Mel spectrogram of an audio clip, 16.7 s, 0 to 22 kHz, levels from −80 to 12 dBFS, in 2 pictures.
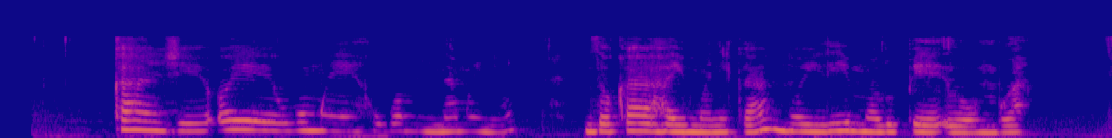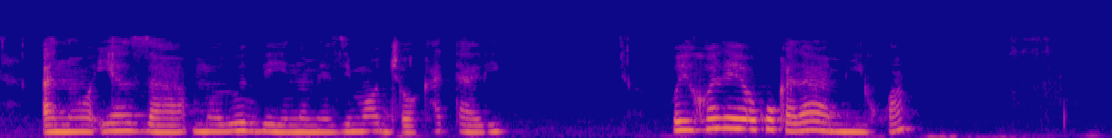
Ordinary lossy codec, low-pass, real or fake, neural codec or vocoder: MP3, 48 kbps; 7.2 kHz; real; none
